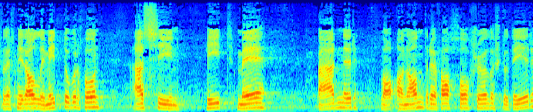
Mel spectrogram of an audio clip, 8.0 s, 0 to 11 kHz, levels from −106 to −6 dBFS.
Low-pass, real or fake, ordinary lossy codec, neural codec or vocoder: 9.9 kHz; real; none; none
